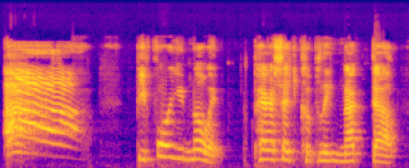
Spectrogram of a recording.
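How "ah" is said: short, high-pitched acted scream; storyteller's scream of pain. A narrator's reading. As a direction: shriek high, sliding downward. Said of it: "Just hearing Parasite scream".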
